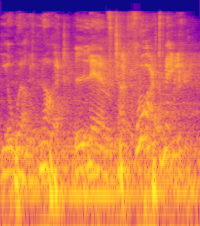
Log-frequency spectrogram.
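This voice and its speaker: A woman's voice: low voice, very animated, takes it slowly, heavily acted. A woman playing a menacing ancient monster villain in a video game, gloating and declaiming in archaic phrases. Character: menacing ancient female villain, a monstrous glyph-wielding being. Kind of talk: theatrical video game cutscene acting. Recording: echoing voice under loud music.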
